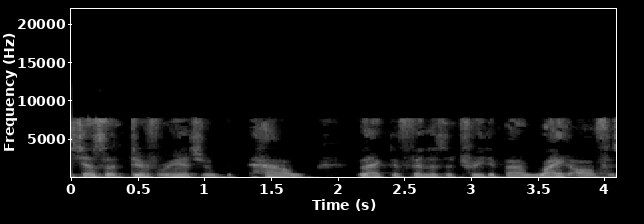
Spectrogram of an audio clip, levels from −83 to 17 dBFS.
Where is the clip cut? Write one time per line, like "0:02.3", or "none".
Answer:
none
